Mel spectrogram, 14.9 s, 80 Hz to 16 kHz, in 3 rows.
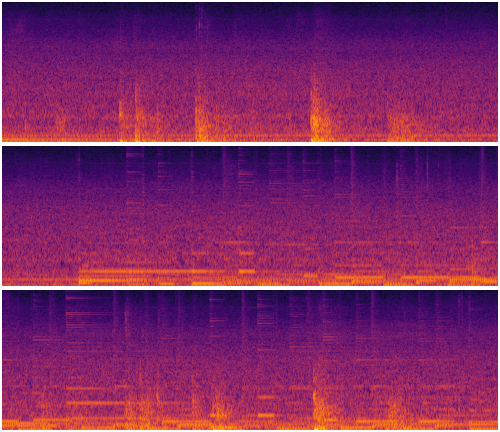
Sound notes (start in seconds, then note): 0.1 footsteps thudding; 5.7 bright music; 8.8 footsteps thudding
